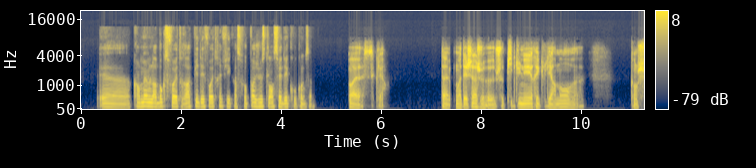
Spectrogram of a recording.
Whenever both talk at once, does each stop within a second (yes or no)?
yes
